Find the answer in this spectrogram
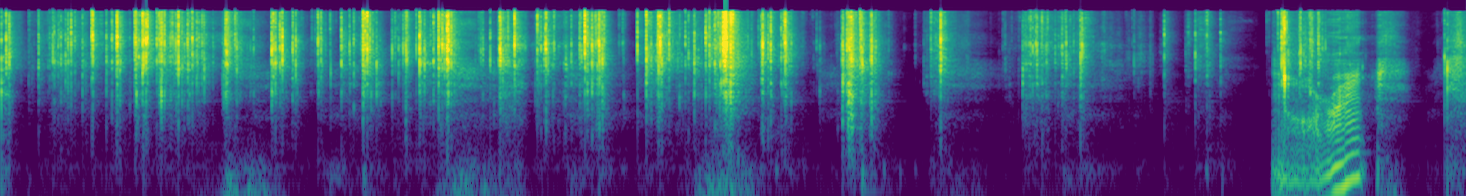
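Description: Foil trading-card pack wrapper being crinkled and torn open, with a quick run of crackling and rustling. Near the end comes a short rising vocal sound.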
